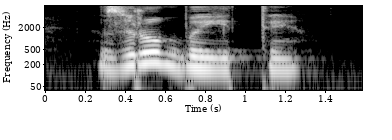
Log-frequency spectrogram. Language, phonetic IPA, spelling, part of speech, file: Ukrainian, [zrɔˈbɪte], зробити, verb, Uk-зробити.ogg
- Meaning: to do, to make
